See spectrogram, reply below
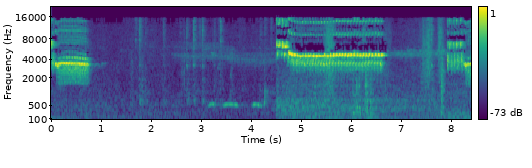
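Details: Timbrado canary singing: a short high trill, a pause with faint clicks and a few soft low notes, then a loud, sustained, fast, even trill lasting about two seconds, over light background noise.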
